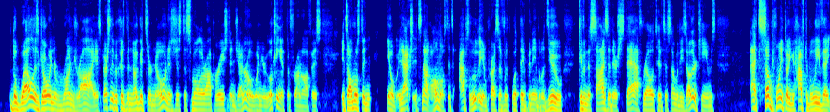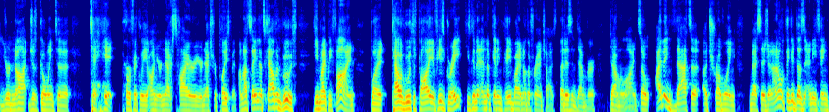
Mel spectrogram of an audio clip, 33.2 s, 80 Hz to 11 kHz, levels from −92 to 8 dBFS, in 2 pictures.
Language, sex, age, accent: English, male, 20-39, American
